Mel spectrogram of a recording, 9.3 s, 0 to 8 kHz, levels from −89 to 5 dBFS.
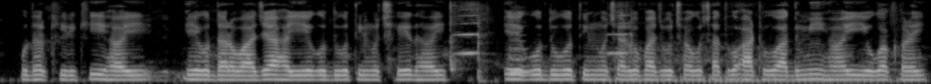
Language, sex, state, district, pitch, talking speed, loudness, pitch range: Bajjika, male, Bihar, Vaishali, 160 Hz, 150 wpm, -30 LUFS, 160-165 Hz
